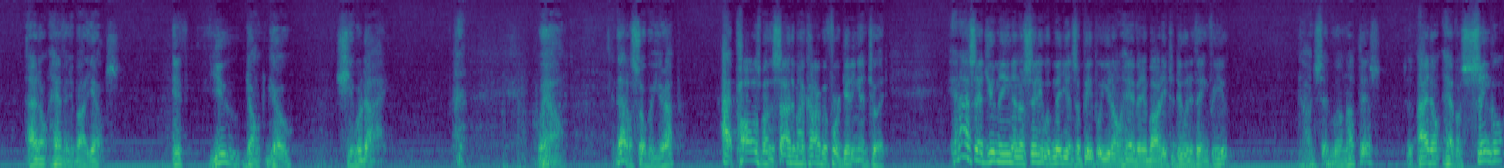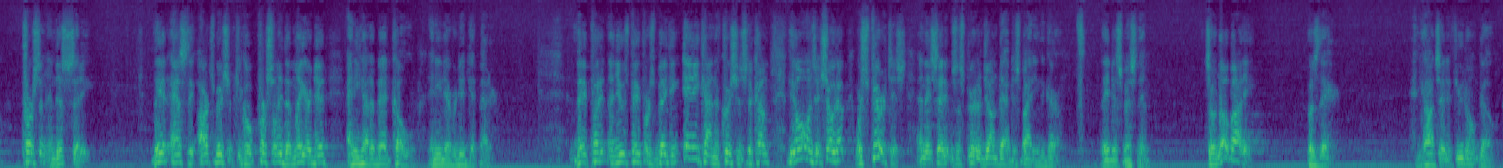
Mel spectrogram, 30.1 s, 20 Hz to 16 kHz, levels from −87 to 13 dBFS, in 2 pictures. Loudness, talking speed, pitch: -23 LUFS, 270 wpm, 115 Hz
